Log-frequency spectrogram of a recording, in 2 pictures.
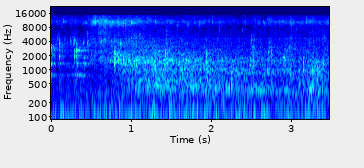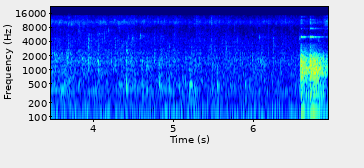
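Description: Ground papaya fries in hot ghee for papaya halwa, a soft steady sizzle at moderate distance lasting throughout, with a brief louder clatter at the very end.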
